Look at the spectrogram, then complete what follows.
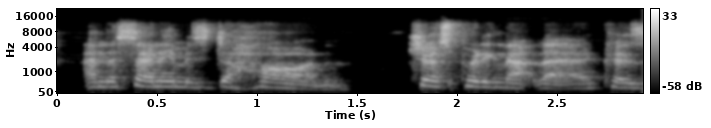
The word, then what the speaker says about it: Dahan: it, but the surname is Dahan.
